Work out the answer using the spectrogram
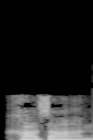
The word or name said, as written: chazan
